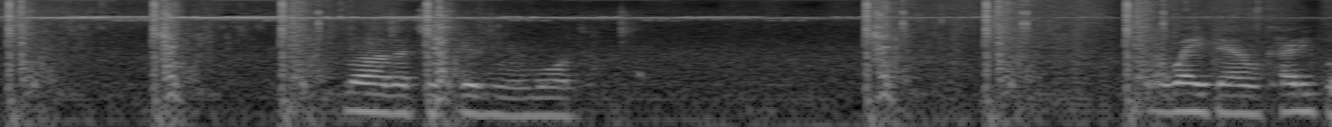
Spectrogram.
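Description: An axe chops into wood with sharp thuds.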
